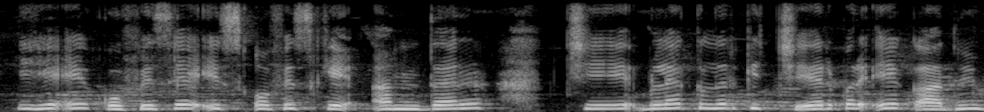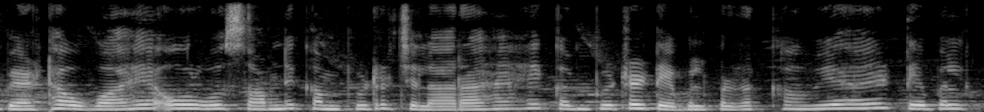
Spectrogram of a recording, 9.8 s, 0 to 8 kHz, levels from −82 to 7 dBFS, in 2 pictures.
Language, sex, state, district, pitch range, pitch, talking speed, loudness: Hindi, female, Uttar Pradesh, Saharanpur, 245-280 Hz, 265 Hz, 205 wpm, -18 LUFS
